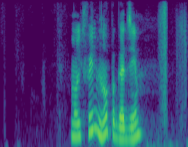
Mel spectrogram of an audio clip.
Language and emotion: Russian, positive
